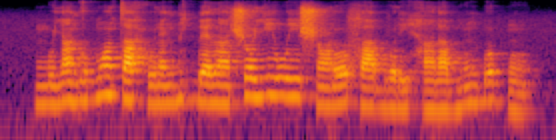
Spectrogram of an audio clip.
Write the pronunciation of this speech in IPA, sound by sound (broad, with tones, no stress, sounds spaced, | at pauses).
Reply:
m u˨ j ã˧ ɡ o˧ b ɔ̃˦ t a˧ h u˨ ɾ ɛ̃˨˦ ɡ͡b i˦ ɡ͡b ɛ˧ l ã˧ ʃ o˦ j i˦ w i˧ ʃ ɔ̃˨ ɾ o˧ f a˨ b o˨ ɾ i˨ h ã˨ ɾ a˨ b ũ˨˦ ɡ͡b o˦˨ k͡p ũ˨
